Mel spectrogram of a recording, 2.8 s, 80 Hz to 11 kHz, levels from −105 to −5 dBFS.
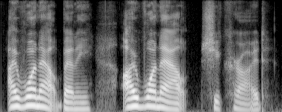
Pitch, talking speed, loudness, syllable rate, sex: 170 Hz, 170 wpm, -18 LUFS, 4.5 syllables/s, female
